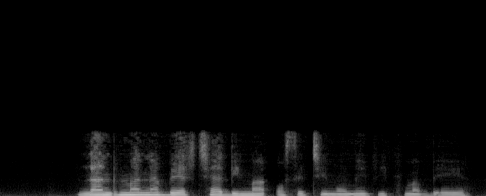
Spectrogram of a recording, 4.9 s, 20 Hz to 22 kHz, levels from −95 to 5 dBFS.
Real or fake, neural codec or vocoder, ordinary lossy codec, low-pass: fake; codec, 16 kHz, 1.1 kbps, Voila-Tokenizer; none; 7.2 kHz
